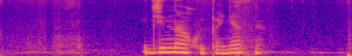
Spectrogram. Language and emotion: Russian, angry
